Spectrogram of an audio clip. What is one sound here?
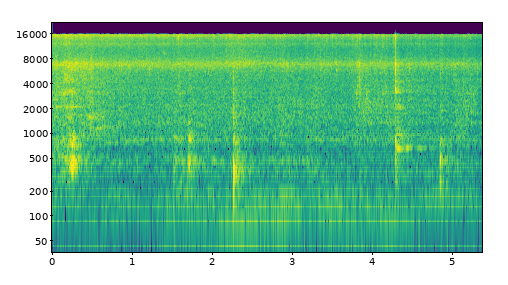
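A metal spoon scrapes and clinks against a pot while stirring food.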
